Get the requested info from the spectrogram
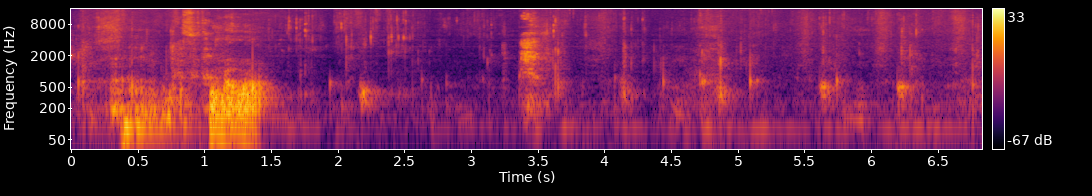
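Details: Pit bull named Bounce eating a raw-food meal of boiled loach, tuna blood meat, beef kidney, lamb spine and horse meat indoors; wet crunching and smacking bites come in irregular bursts, with a loud low thud near the start, in a small room.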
